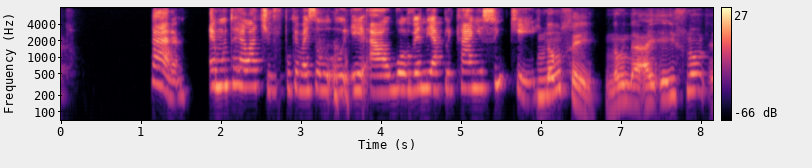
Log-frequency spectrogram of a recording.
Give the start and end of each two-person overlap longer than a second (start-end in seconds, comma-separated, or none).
none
